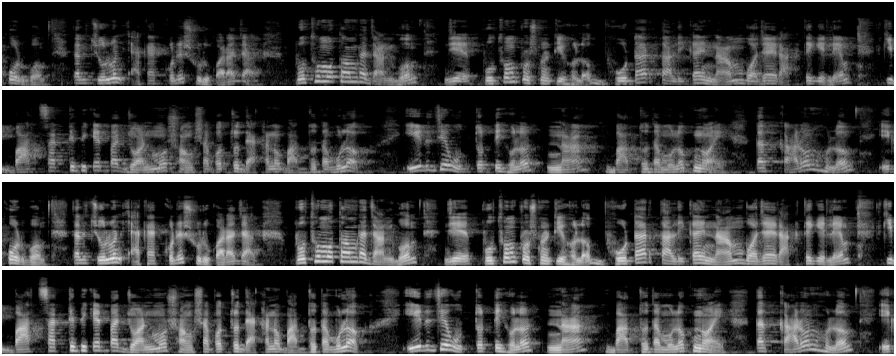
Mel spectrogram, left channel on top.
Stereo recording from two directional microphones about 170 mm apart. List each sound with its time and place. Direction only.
0.0 s speech: 45° right (ahead or behind)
